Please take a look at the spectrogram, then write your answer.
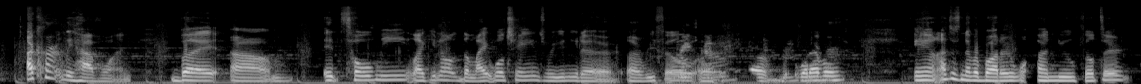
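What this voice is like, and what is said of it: Congested, stuffy-nosed voice. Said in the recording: “I sound a little congested. Like, I cannot breathe. Like, it's really hard for me to breathe.”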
